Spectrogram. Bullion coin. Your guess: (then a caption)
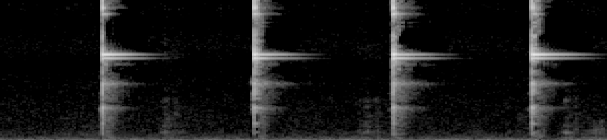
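Fake. A counterfeit Silver Eagle coin is pinged four times, each strike giving a short, bright, high-pitched tick that dies away almost at once with no sustained ring. The sound is dead and flat with poor resonance, so the fake coin fails the ping test.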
